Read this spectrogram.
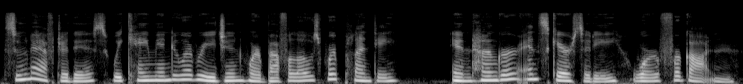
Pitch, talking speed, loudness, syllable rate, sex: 175 Hz, 145 wpm, -17 LUFS, 4.8 syllables/s, female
